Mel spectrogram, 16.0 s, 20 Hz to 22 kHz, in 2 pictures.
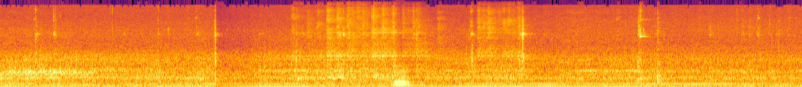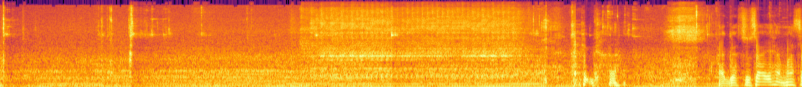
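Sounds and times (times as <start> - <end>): steady mechanical hum: 0.0 - 16.0
handling noise: 1.5 - 15.0
bright whirring: 9.0 - 14.8.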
